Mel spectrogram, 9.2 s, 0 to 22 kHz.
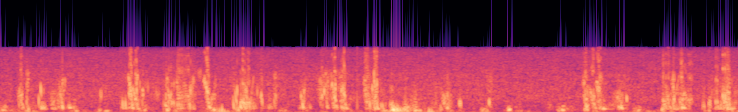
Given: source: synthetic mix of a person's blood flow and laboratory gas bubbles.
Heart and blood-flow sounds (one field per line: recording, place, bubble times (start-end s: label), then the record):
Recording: Doppler ultrasound of blood flow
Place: precordium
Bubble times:
0.22-0.38 s: bubbles
0.45-0.96 s: bubbles
1.23-1.28 s: bubbles
1.49-2.00 s: bubbles
2.04-2.71 s: bubbles
2.89-3.61 s: bubbles
3.72-4.42 s: bubbles
4.46-4.50 s: bubbles
4.54-4.80 s: bubbles
4.86-4.93 s: bubbles
5.49-5.64 s: bubbles
5.71-5.80 s: bubbles
6.08-6.16 s: bubbles
7.28-7.87 s: bubbles
8.26-8.67 s: bubbles
8.77-8.82 s: bubbles
8.85-9.24 s: bubbles
From the record:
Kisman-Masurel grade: 232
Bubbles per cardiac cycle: several, 3 to 8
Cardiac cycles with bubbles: 50 to 99%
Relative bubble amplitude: moderate (0.250 to 0.450)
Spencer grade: 3 (all of the cardiac periods contain showers or single bubble signals, but not dominating or overriding the cardiac motion signals)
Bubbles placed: anywhere in the cardiac cycle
